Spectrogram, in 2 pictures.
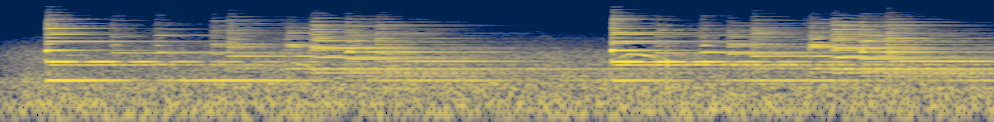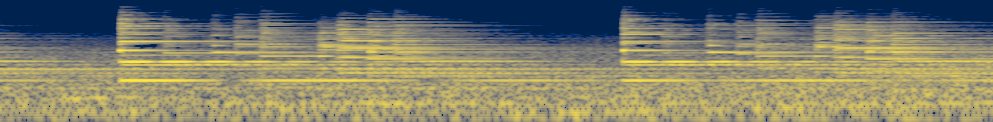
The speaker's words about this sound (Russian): Вот, например, известная нам мелодия, которая звучит на Красной площади. Это куранты на Спасской башне Московского Кремля. Напомним эту мелодию.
